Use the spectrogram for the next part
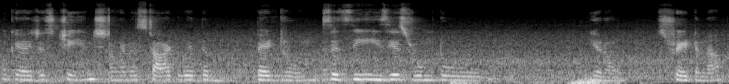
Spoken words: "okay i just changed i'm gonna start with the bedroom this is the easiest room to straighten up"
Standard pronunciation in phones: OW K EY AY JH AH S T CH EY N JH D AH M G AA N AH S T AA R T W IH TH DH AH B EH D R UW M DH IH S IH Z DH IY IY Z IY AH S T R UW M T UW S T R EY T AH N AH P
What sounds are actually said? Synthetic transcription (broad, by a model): OW K EY AY JH AH S T CH EY N JH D AH M G AA N AH S T AA R T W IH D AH B EH D R UW M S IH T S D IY IY Z IY AH S T R UW M T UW S T R EY T AH N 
